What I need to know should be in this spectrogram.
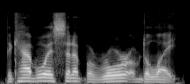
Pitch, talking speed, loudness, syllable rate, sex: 135 Hz, 250 wpm, -16 LUFS, 6.0 syllables/s, male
